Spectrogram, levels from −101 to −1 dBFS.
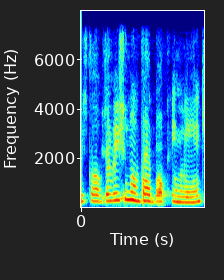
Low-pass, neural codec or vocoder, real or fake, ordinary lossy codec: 7.2 kHz; codec, 24 kHz, 1.5 kbps, HILCodec; fake; none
